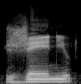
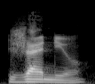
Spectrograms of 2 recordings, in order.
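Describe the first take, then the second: First: The stressed vowel is closed. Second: The stressed vowel is open. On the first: This is how it is said in Brazil. "no Brasil dizemos ... fechados" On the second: This is how it is said in Portugal. "em Portugal dizem ... abertos"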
